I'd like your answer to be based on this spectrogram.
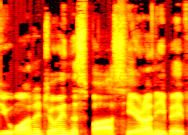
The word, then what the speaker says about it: Spaß: If you're saying it correctly, it's Spaß.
